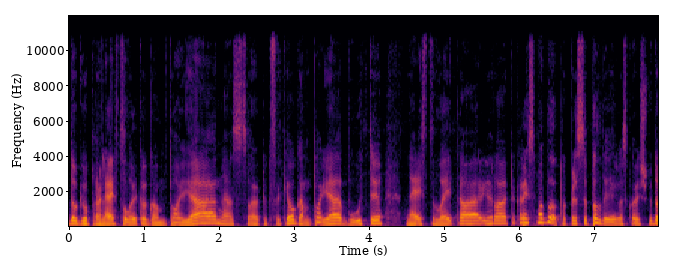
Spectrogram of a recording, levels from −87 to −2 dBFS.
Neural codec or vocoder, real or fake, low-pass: codec, 24 kHz, 1.5 kbps, HILCodec; fake; 10.8 kHz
